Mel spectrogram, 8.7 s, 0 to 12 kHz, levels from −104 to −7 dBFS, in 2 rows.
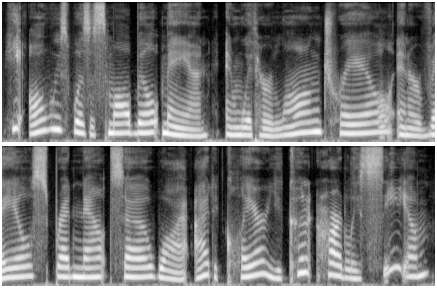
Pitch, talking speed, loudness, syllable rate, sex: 225 Hz, 180 wpm, -16 LUFS, 3.9 syllables/s, female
